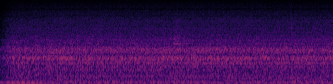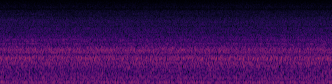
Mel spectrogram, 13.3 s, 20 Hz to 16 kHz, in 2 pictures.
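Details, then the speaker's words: 2003 Chevy Trailblazer EXT 4.2L six-cylinder after a power steering rack replacement and refill, bleeding the system with the steering cycled: steady engine run with an even pump whine on top from air still in the system. "we'll do this a few more times until the power steering pump quits whining like my kids"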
